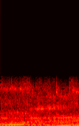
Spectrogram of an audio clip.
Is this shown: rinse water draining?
no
